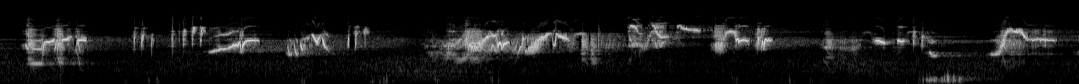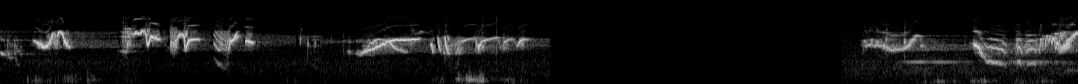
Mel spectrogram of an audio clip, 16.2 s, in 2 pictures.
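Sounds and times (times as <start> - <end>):
starling singing: 0.2 - 12.2, 14.6 - 16.1.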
